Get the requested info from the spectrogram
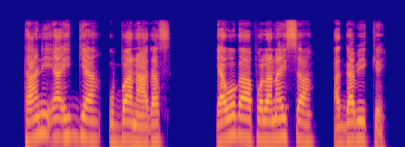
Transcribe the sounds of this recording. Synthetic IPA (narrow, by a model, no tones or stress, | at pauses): t̪aːnɪʔɐhɪɡːɪjaːʊbːaːnaːɡɐs | ʔjɐwɔɡaːpɔlɐnɐjsːɐ | ʔɐɡːɐbiːkːɛ̰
